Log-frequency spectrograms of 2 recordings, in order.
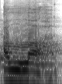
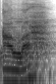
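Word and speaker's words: الله: Allah itu bacaan yang benarnya Allah. Dibaca tafkhim tebal. Kalau dibaca Allah itu beda lagi.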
